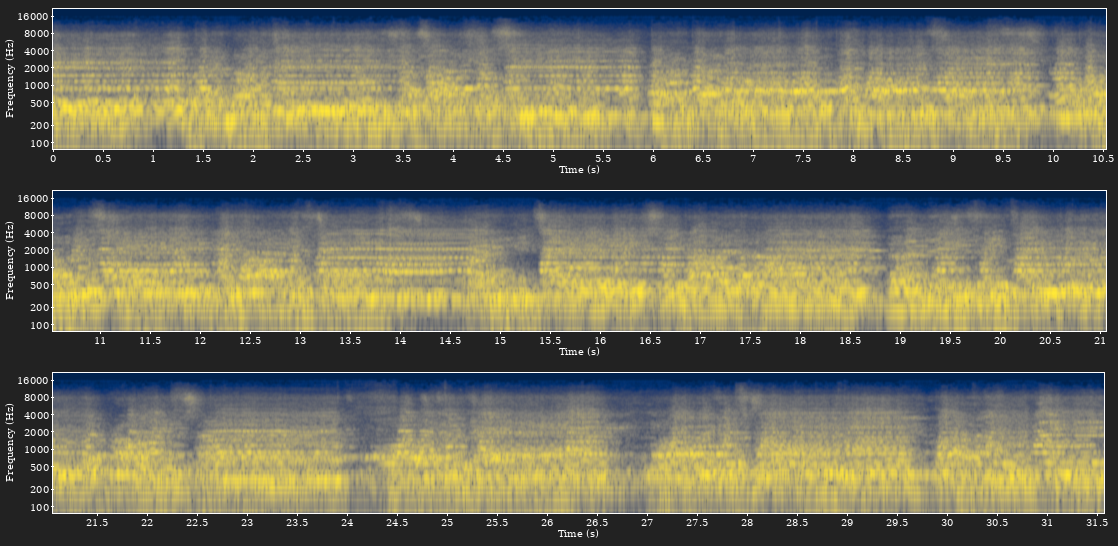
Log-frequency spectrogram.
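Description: A congregation of men and women singing a hymn chorus together to a piano accordion accompaniment, with short breaks between the phrases.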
